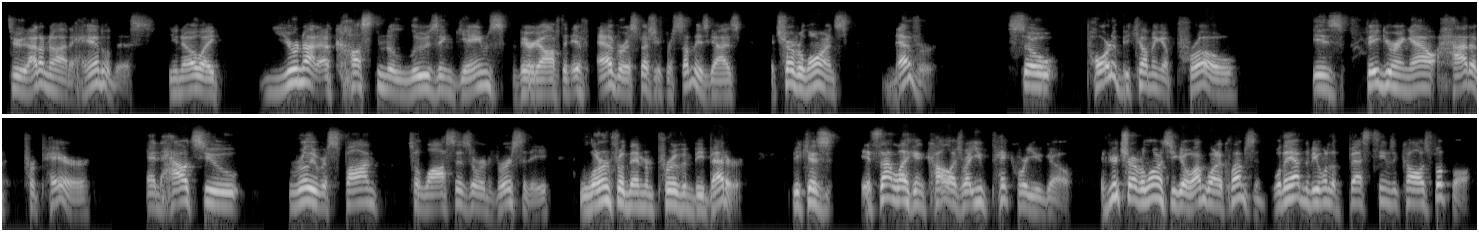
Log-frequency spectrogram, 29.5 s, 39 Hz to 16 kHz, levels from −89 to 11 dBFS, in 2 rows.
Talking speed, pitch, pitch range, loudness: 195 wpm, 165 Hz, 140-185 Hz, -22 LUFS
